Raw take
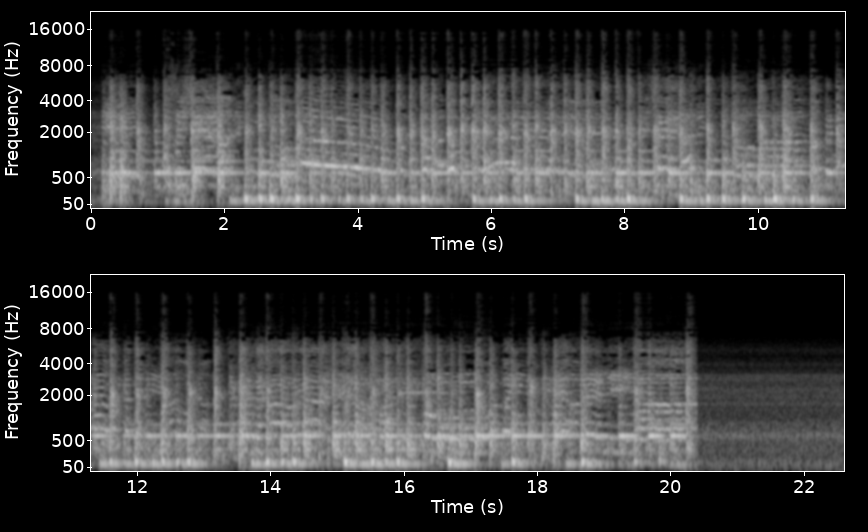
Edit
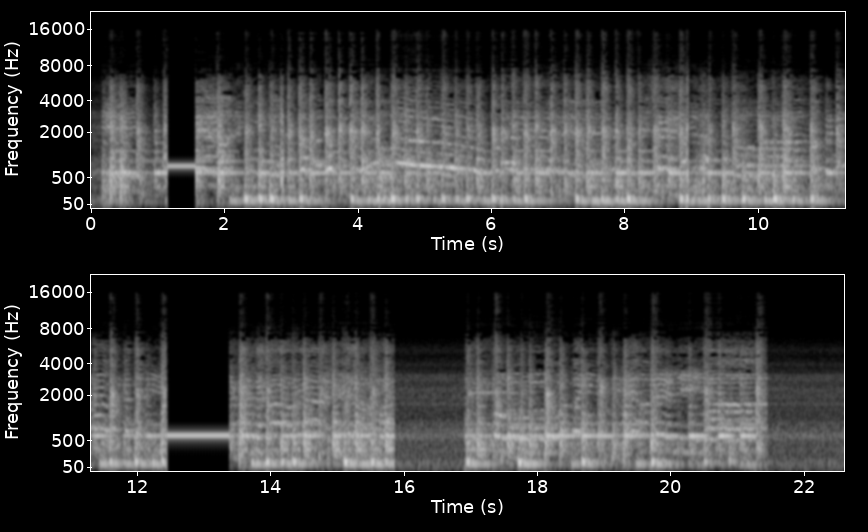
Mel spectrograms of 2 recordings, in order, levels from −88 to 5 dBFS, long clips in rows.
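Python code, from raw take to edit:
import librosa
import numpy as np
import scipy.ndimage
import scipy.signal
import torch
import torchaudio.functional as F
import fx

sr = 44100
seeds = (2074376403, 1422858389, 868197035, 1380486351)

y = fx.edit(x, sr, fx.bleep(start_s=1.14, length_s=0.42, hz=780.0, db=-23.5),
    fx.move(start_s=4.72, length_s=1.43, to_s=2.89),
    fx.reverse_span(start_s=8.92, length_s=0.34),
    fx.bleep(start_s=12.44, length_s=0.94, hz=622.0, db=-18.5),
    fx.insert_room_tone(at_s=15.86, length_s=1.05), tone=tone)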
